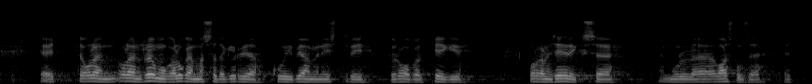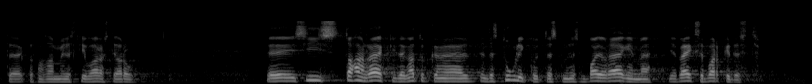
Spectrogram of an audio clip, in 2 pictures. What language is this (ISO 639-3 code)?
est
